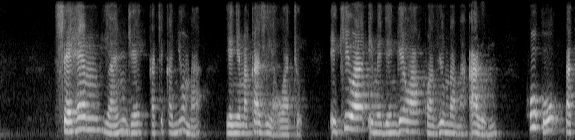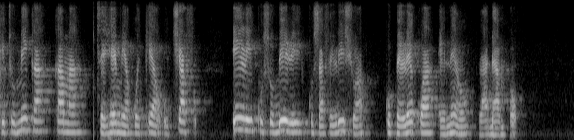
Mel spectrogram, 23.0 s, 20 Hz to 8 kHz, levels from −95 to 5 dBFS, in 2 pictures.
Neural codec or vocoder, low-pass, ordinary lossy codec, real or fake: none; 7.2 kHz; Opus, 16 kbps; real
